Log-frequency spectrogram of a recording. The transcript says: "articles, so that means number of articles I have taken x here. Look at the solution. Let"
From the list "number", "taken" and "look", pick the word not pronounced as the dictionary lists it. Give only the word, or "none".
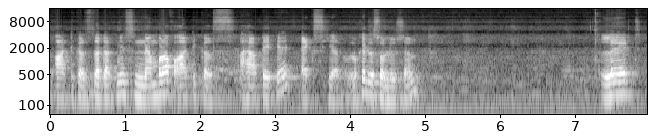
taken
